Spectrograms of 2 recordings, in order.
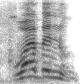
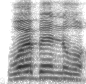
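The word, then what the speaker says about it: وابن: Hamzah wasl dibaca. Wabnu. Di tengah nggak dibaca. Wabnu Hamidin fil jamiati.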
